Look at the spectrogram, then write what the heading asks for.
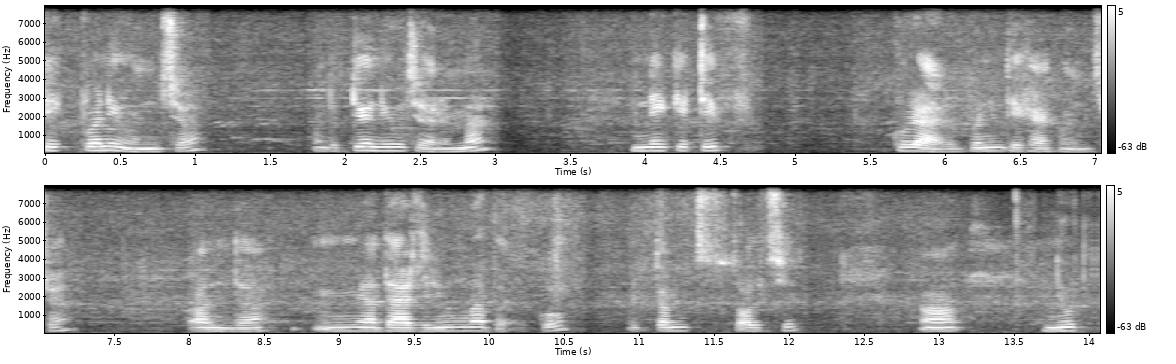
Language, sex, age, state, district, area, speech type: Nepali, male, 18-30, West Bengal, Darjeeling, rural, spontaneous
